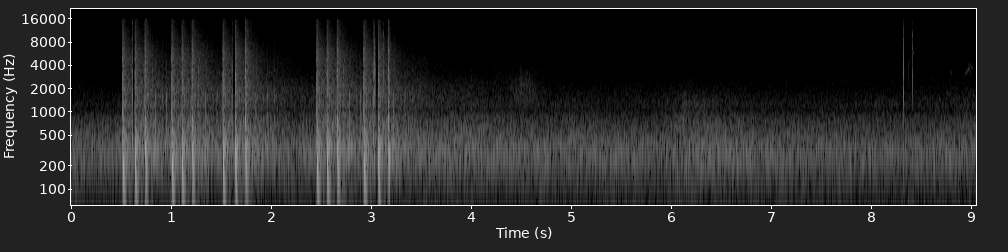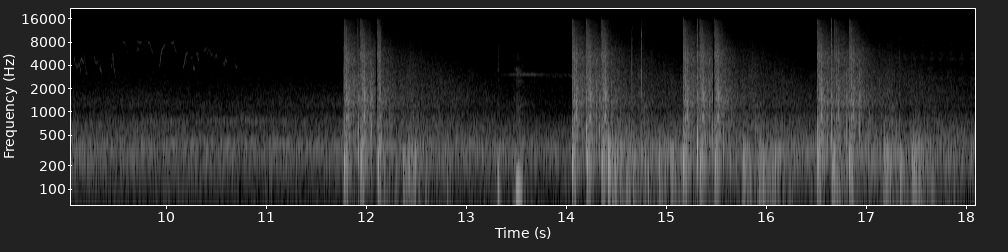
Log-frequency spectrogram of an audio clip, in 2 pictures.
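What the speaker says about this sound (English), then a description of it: "Who the hell just shot at me, dude?" Gunfire in the shooter Escape from Tarkov, sharp rapid bursts of automatic shots in several clusters separated by quieter stretches, fairly close and loud.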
